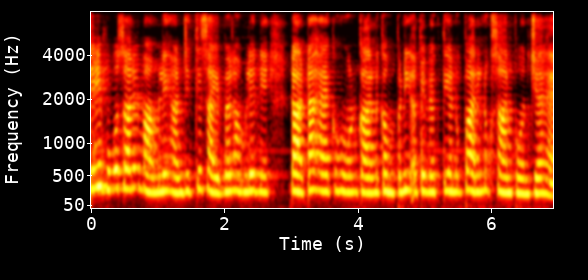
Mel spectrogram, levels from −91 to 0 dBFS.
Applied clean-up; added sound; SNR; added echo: neural mask model DeepFilterNet 3.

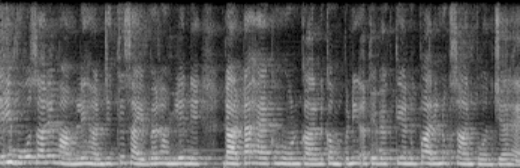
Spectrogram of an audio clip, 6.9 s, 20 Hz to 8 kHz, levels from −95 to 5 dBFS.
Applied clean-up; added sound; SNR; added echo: neural separator model SepFormer DNS4.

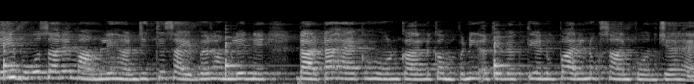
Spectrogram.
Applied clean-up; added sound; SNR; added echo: none; Bowed string instrument; 12 dB; reverberation time 1.1 s.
